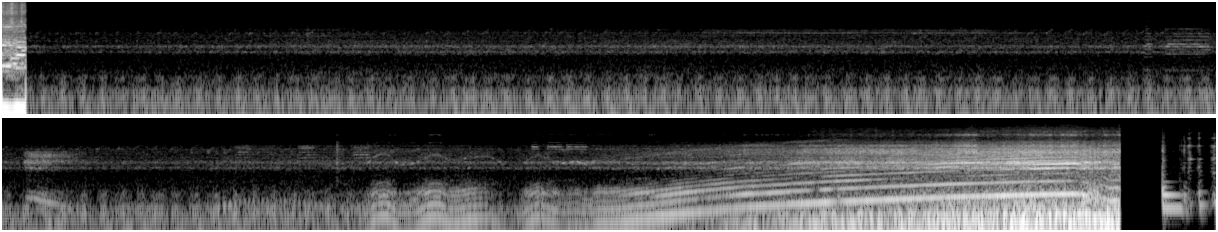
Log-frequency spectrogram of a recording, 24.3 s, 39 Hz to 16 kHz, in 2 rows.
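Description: Suzuki Bandit 1250S inline-four engine, first running quietly under traffic noise. From about two-thirds of the way through it revs up hard, its pitch climbing steadily and getting much louder as the bike accelerates, until the sound cuts off suddenly near the end.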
